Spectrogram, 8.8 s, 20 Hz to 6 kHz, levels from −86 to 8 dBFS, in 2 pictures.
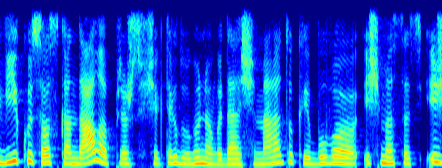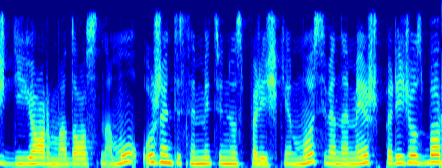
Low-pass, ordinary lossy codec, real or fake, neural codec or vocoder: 5.4 kHz; Opus, 64 kbps; real; none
